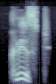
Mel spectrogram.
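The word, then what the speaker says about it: Christ: এখানে দেখো সিএইচ এর ঠিক পরে আর আছে। তার মানে সিএইচ এর জন্য ক হবে। তাহলে এখানে খ কেন হয়েছে? এখনি বললাম ক এর উচ্চারণ কখনো কখনো খই যেমন ক্রিস্ট next C এইচ আর আই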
